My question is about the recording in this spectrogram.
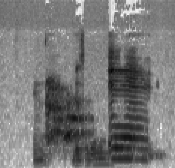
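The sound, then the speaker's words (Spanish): A pet dog barks twice in quick succession, each bark loud, drawn-out and strongly tonal, almost a yowl, with the second one higher-pitched and ending in a brief whine. “Justamente acaba de ladrar mi perro y no escuché muy bien tu pregunta, perdón, pero sí estuve atenta.”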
